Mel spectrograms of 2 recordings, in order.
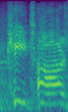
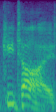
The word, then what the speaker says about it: Keetage: Have we located this fella Keetage yet? Pronounced Kitai, sir.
